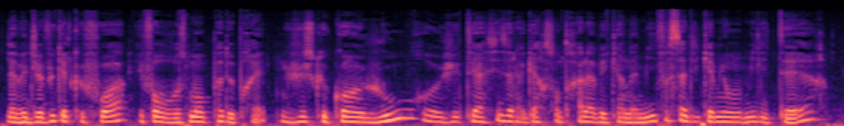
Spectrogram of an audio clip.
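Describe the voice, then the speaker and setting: A woman's voice: low voice, fast talker, dark tone, breathy edge. A woman telling a crude personal anecdote in a vivid, hesitant way, with many fillers. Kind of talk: casual storytelling.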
